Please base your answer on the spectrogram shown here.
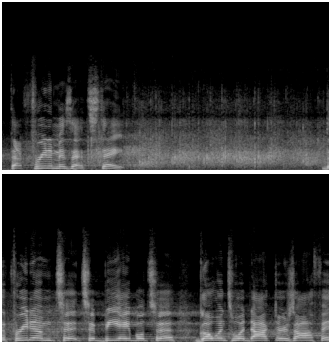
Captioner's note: applause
